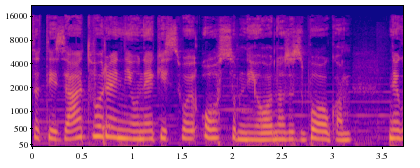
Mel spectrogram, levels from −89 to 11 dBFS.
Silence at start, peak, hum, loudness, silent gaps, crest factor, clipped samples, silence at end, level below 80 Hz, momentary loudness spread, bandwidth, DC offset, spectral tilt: 0 s; -8 dBFS; none; -22 LUFS; none; 14 dB; under 0.1%; 0 s; -50 dBFS; 6 LU; 17 kHz; under 0.1%; -4.5 dB/octave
